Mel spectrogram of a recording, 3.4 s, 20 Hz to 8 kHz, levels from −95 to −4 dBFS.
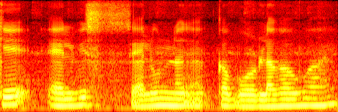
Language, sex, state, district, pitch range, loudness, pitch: Hindi, male, Uttar Pradesh, Jalaun, 135-145 Hz, -18 LUFS, 135 Hz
